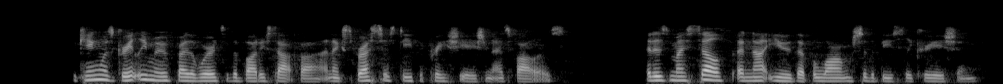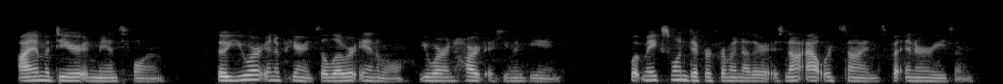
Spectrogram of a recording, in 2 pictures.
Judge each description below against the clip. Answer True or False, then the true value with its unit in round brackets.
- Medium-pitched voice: True (165 Hz)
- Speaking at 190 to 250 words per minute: True (205 wpm)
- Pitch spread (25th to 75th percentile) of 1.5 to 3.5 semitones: True (2.9 semitones)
